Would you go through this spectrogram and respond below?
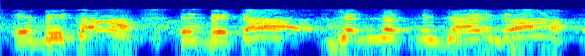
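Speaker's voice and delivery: high, ringing sermon delivery; full-force preaching. Acted. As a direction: preach it out to the whole hall.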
